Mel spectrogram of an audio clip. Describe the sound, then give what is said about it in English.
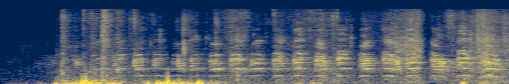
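Outdoor farmyard ambience on a windy afternoon, with chickens clucking steadily, a rooster-like call among them, and low rumbling wind gusts blowing over the microphone in the first couple of seconds. “Okay, let's just go walk on the farm for a few minutes, shall we?”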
